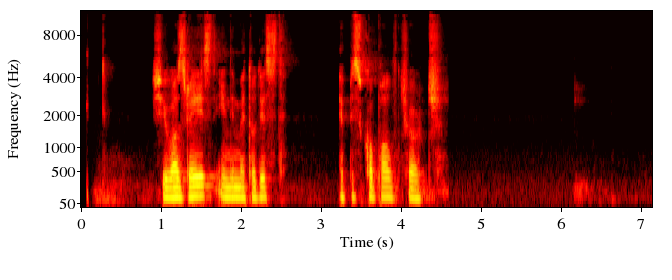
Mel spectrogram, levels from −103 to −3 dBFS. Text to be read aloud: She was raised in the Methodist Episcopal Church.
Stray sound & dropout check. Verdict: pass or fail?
pass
